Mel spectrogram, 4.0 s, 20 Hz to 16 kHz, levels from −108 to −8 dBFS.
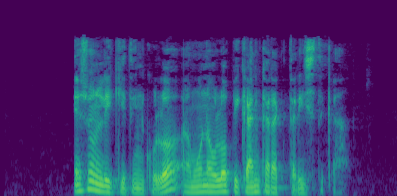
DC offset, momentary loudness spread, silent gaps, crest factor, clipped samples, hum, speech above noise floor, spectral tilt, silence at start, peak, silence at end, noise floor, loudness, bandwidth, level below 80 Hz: under 0.1%; 9 LU; none; 20 dB; under 0.1%; none; over 56 dB; -5 dB/octave; 0.75 s; -14 dBFS; 0.55 s; under -90 dBFS; -34 LUFS; 8.2 kHz; -58 dBFS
